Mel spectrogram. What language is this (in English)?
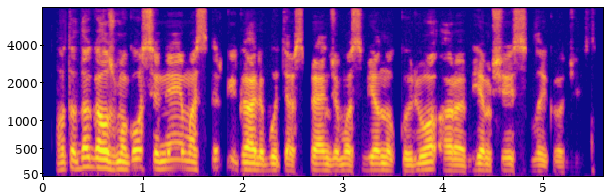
Lithuanian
